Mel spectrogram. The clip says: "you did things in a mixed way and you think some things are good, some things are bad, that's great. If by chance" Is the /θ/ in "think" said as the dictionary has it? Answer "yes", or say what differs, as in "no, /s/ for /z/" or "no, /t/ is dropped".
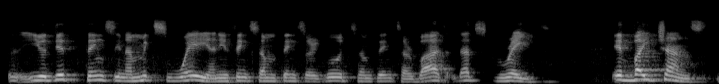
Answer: yes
